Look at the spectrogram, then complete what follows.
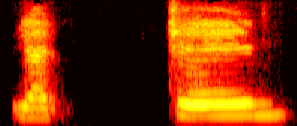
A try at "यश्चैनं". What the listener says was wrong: Half sh is there. It is not half ch. Sh pronunciation. Yes, chainam.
